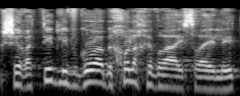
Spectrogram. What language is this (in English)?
Hebrew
